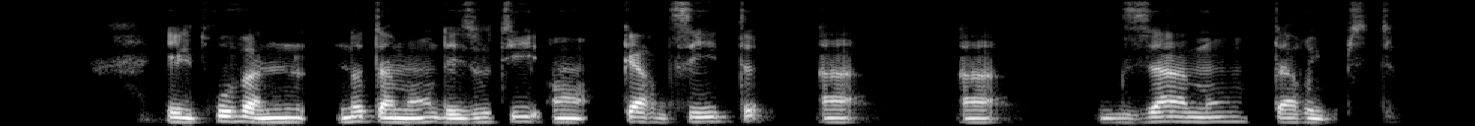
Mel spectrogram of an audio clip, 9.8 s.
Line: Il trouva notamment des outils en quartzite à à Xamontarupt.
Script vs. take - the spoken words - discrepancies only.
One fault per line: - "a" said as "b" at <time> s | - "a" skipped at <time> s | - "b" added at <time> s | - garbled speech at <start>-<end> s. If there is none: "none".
none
